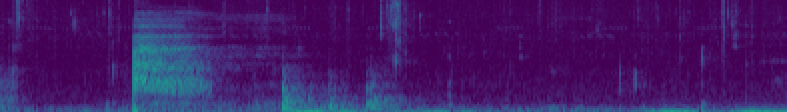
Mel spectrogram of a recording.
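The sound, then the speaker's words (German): A quick sip from a drink: a few short, wet slurping and swallowing noises, fairly faint and heard alone with no talk. “ich nehme noch einen kurzen Schluck.”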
